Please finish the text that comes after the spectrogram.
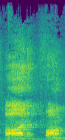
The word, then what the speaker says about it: Anfang: Anfang. Both of those A's are long.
